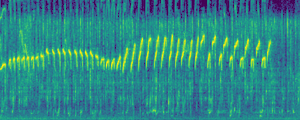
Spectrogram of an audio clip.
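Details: Decoy song of a white-eye meant to make birds sing: a fast, high, steady train of short chirps and slurred whistles, several per second, ending abruptly.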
